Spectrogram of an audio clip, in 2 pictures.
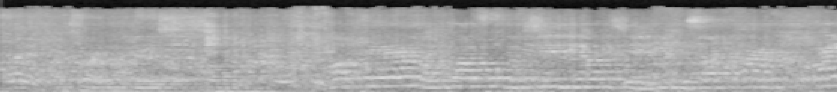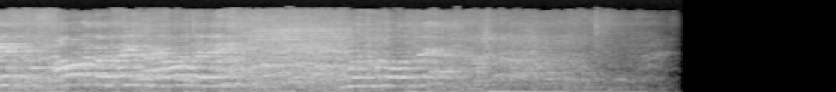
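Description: A young man speaks through a microphone over loudspeakers.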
